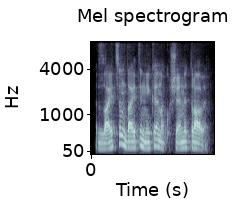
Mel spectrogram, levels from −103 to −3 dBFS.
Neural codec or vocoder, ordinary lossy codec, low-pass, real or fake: codec, 16 kHz, 4.8 kbps, FACodec; none; none; fake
